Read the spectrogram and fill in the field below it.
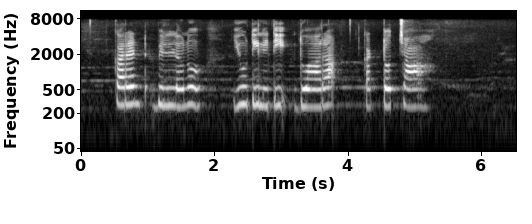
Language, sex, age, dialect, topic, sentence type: Telugu, female, 18-24, Southern, banking, question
